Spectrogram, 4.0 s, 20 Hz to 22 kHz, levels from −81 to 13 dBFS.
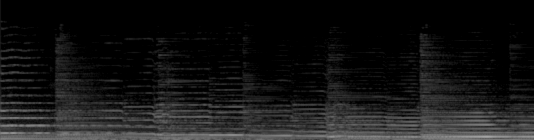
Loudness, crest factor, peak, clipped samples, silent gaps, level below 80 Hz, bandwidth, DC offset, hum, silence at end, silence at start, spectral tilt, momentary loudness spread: -32 LUFS; 16 dB; -14 dBFS; under 0.1%; none; -68 dBFS; 17.5 kHz; under 0.1%; none; 0 s; 0 s; -4.5 dB/octave; 12 LU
